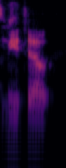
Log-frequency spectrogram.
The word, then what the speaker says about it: Mytho: It's pronounced Mytho.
